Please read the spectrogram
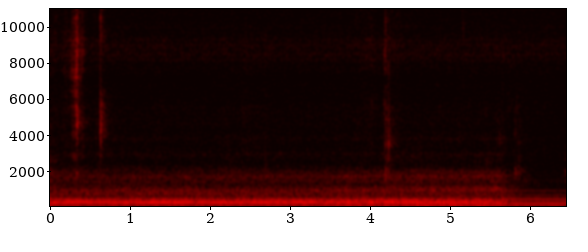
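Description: Faint clicks and crinkles of a plastic seal being bitten and picked at on a frozen honey squeeze bottle: a couple near the start and one about four seconds in. A steady low hum runs underneath.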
